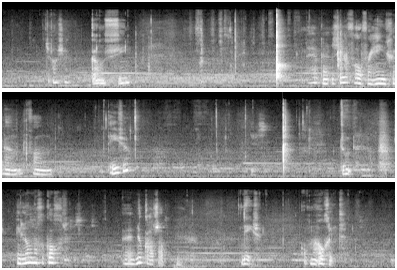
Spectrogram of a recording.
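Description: A middle-aged woman talks calmly close by.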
